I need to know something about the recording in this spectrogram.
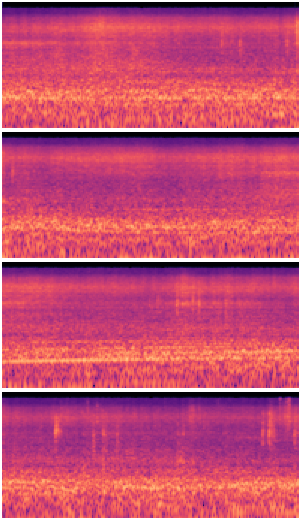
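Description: Tyres roll on a wet road.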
